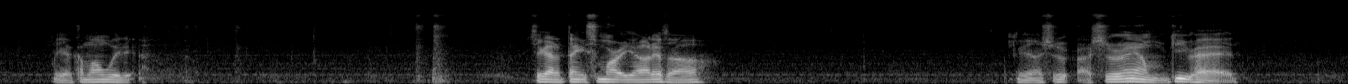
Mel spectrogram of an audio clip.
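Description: A man speaks with animation into a headset microphone, close up.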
